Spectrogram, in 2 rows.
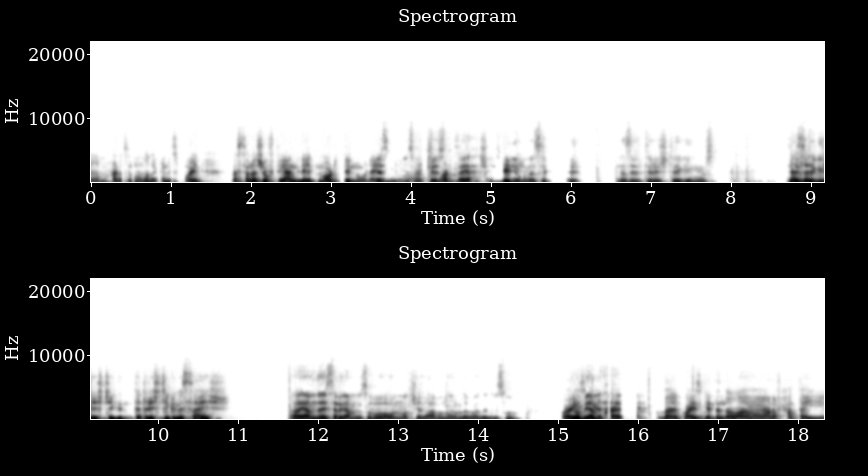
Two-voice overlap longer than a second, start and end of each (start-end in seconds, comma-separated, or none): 3.5-5.4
